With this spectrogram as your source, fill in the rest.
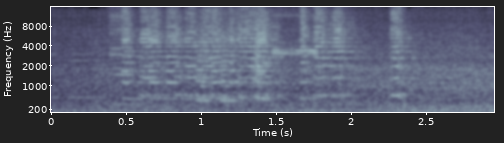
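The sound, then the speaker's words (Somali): A car passing on a road, with a loud, steady roar of engine and tyre noise that holds throughout. “orod oo la hadal gawaarida wadada marayso si ay noo caawiyaan”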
